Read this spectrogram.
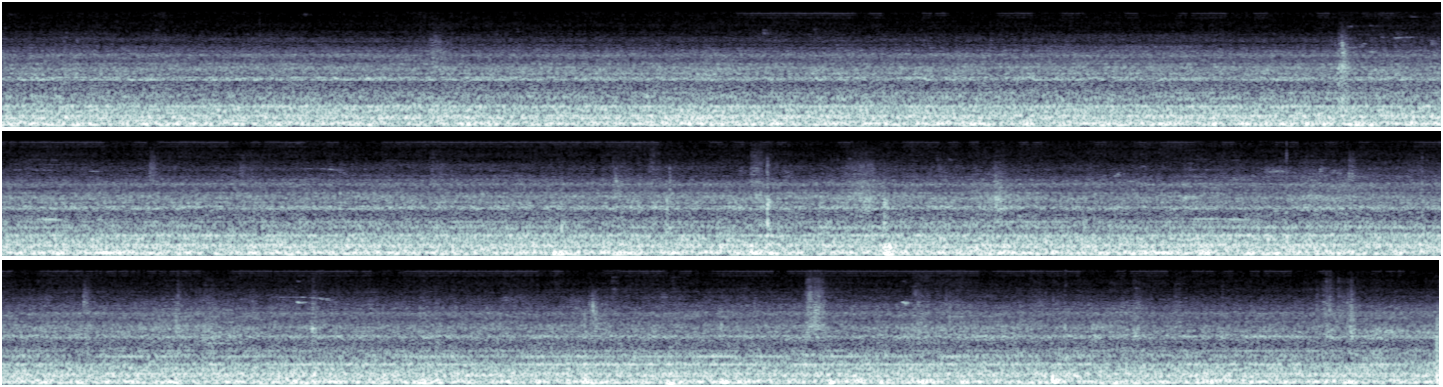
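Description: A passenger train rumbles steadily past close by.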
